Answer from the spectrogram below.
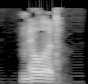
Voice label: "millet", English; nouns

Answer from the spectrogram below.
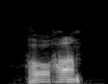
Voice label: "ho-hum", English; adjectives

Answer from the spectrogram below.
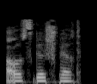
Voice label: "ausgesperrt", German; adjectives

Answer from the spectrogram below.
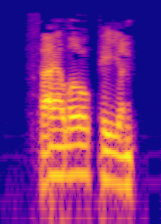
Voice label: "fallopian", English; adjectives

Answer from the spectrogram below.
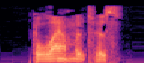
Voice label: "calamitous", English; adjectives

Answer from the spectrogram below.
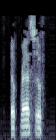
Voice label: "oppressive", English; adjectives

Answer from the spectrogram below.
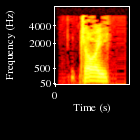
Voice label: "jawy", english; adjectives

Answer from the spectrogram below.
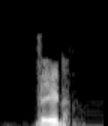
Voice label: "big", English; adjectives

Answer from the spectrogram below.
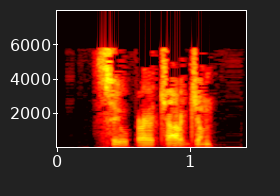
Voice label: "supercharging", english; nouns

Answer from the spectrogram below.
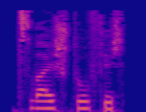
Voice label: "zweistufig", German; adjectives

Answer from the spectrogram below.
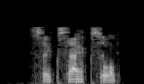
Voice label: "six-axled", English; adjectives

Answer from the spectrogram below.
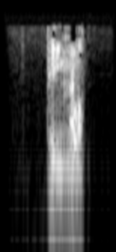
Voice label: "penal", English; adjectives

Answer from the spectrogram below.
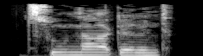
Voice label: "zunagelnd", German; adjectives

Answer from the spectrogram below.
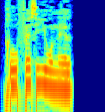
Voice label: "professionell", German; adjectives

